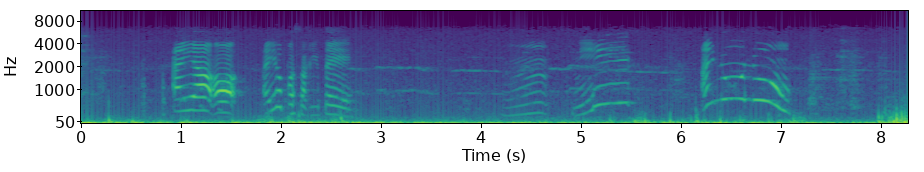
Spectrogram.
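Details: Mongrel cat Mic-mic in the Philippines, June 2012, played with by a child; a series of wavering, harmonic meows rising and falling across the clip, with people talking softly in the background.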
